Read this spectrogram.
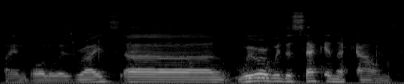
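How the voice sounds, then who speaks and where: A man's voice: mid-range voice, slow pace, mellow. A man chatting casually during a live game stream, hesitant and full of fillers. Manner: laid-back, hesitant, many fillers. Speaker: co-host.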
